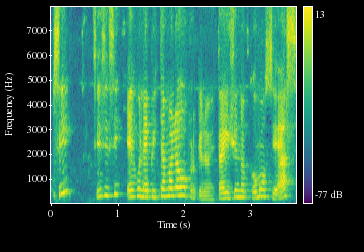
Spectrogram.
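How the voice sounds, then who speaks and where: Here a woman is speaking. Her pace is fairly quick. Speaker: philosophy teacher. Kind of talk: online class consultation. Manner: fast; halting.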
